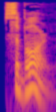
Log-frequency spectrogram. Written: suborn

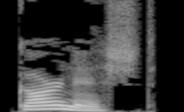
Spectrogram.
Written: garnished

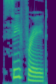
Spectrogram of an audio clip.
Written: seafraid

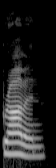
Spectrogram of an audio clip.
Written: brahman

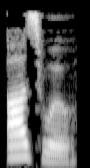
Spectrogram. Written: oswiu

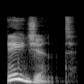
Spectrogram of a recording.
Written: agent

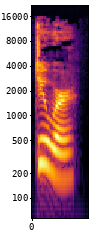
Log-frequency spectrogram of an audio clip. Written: dewar

